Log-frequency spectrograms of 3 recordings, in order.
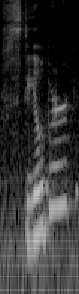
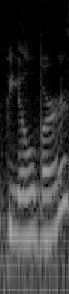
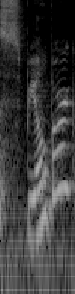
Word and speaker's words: Spielberg: strangling the actor and the director Steven Spiel Steelberg. Is that how you say his name? Spielberg.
